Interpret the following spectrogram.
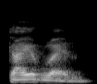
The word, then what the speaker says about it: Gaerwen: As a South Walian, I would call it Gaerwen.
